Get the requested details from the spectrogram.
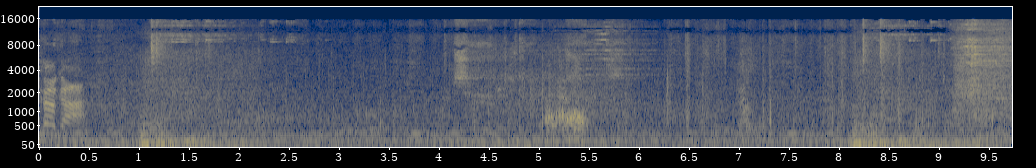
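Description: A deep magical boom rumbles.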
